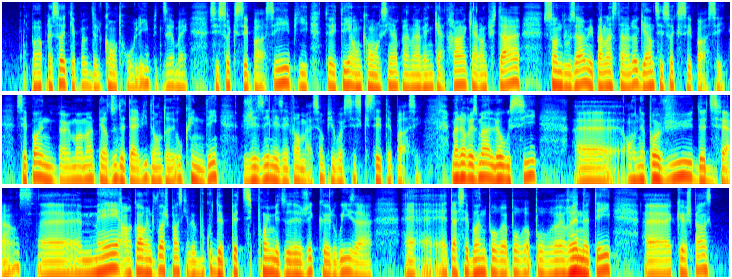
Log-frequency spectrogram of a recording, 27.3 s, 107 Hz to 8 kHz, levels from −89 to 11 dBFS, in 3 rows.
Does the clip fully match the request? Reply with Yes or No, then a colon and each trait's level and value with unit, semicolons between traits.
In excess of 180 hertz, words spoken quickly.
No: low, 130 Hz; fast, 230 wpm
